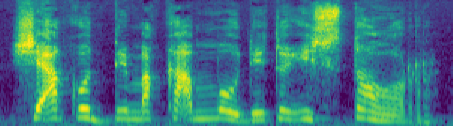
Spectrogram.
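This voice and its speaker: A woman acting a bossy but kindly middle-aged aunt in a Filipino radio drama, husky, with a Filipino accent. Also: fairly high pitch, animated, normal speed, background noise, lightly acted. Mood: teasing, encouraging.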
